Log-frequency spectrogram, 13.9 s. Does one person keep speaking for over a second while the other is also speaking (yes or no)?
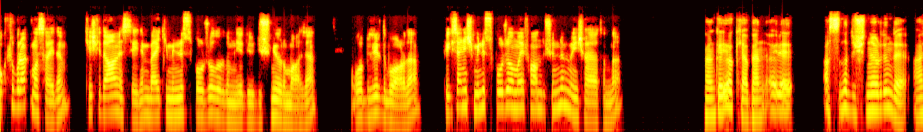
no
